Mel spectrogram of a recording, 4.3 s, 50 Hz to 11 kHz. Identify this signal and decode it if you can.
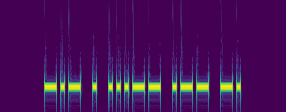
Morse code, heard as a keyed tone, about 21 wpm, 700 Hz. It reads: KE3WN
